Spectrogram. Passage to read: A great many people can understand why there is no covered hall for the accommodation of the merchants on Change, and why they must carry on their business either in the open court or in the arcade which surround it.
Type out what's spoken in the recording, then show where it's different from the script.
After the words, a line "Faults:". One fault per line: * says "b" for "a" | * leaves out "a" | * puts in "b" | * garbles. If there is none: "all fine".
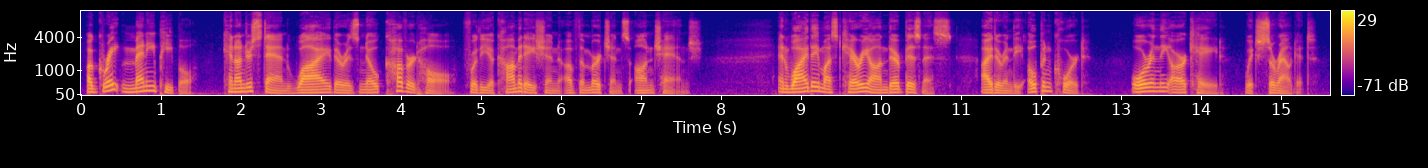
A great many people can understand why there is no covered hall for the accommodation of the merchants on Change, and why they must carry on their business either in the open court or in the arcade which surround it.
Faults:
all fine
